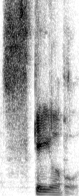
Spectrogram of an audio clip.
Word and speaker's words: scalable: Careful with the pronunciation of scalable, because you will have to scale, but scalable is the soft syllable.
